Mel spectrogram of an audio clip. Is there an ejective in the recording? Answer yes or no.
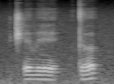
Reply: yes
